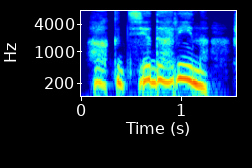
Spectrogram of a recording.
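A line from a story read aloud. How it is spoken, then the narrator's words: Whispered. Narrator (Russian): шепнула она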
